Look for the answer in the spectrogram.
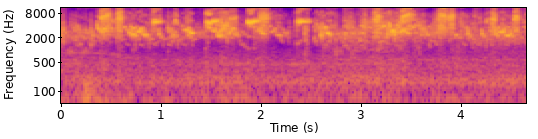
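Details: A budgerigar breeding pair at home gives quick high chirps mixed with short clear whistled notes and grating warbles, steady flock-like chatter throughout.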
